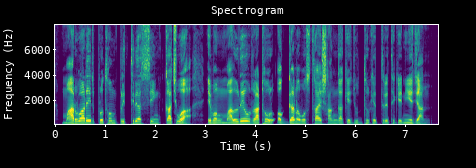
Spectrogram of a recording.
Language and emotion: Bengali, neutral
